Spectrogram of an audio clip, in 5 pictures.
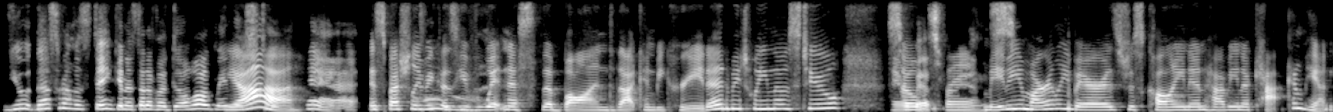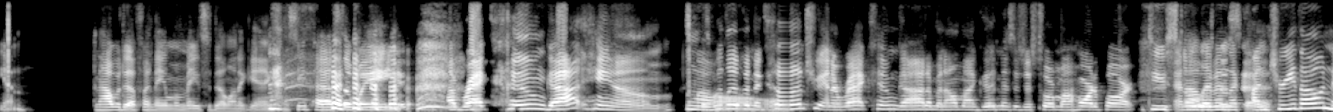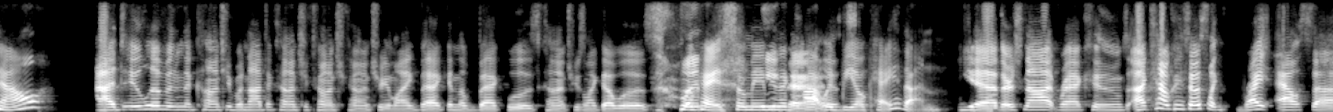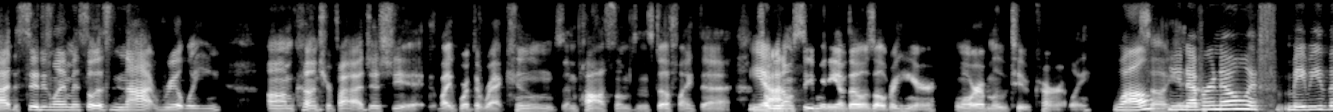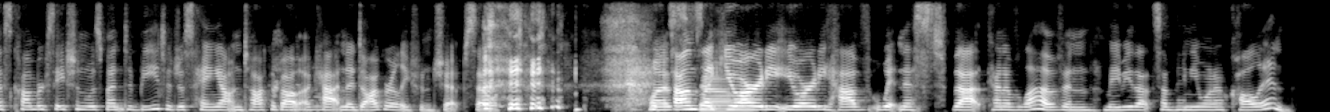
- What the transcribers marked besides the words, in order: tapping; laugh; other background noise; drawn out: "Aw"; laughing while speaking: "when"; drawn out: "know"; laugh
- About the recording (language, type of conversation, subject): English, unstructured, How do pets change your relationship—balancing affection, responsibilities, finances, and future plans?
- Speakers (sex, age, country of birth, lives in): female, 35-39, United States, United States; female, 45-49, United States, United States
